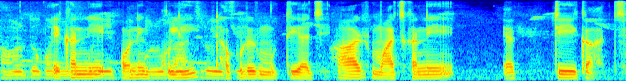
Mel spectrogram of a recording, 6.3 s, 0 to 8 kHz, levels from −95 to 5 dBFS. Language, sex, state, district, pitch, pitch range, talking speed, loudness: Bengali, male, West Bengal, Paschim Medinipur, 120 Hz, 115-125 Hz, 95 wpm, -19 LUFS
